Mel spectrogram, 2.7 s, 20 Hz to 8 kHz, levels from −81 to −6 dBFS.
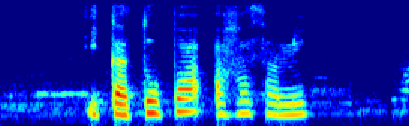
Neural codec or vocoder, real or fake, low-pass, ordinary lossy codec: none; real; 7.2 kHz; Opus, 16 kbps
